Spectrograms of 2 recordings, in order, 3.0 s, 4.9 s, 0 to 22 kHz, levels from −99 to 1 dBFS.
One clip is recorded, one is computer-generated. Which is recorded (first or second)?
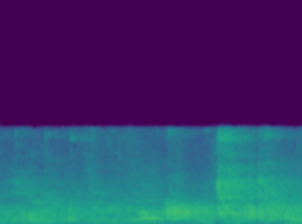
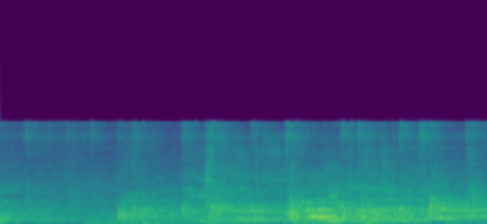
first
